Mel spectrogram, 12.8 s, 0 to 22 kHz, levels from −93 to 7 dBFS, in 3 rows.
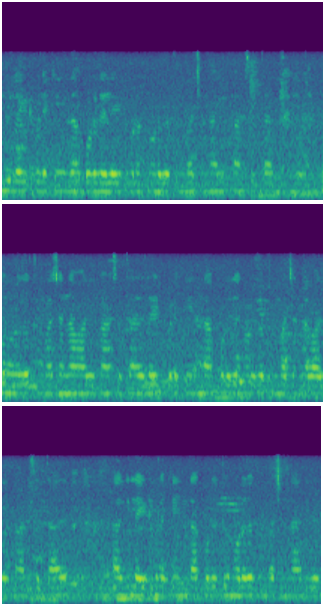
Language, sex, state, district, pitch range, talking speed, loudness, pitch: Kannada, female, Karnataka, Mysore, 175-185 Hz, 110 wpm, -19 LUFS, 180 Hz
